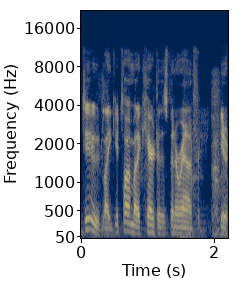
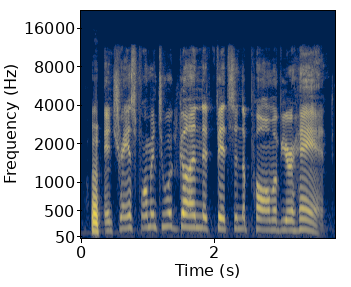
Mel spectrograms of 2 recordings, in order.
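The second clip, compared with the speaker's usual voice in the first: put-on screaming voice, higher and louder; 9 semitones higher, 5 dB louder than usual. Imitating a toy maker demanding a huge Transformer: imitating McFarlane screaming. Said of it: "he'd be up there screaming".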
